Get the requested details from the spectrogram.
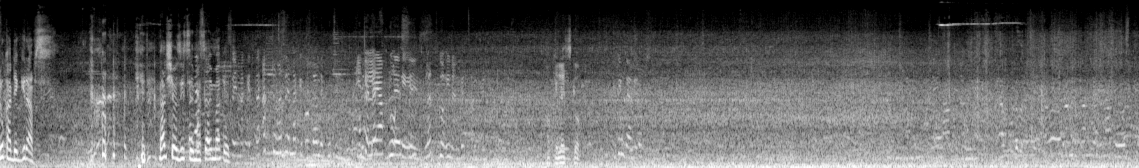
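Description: City traffic hums steadily on a busy street outdoors.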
